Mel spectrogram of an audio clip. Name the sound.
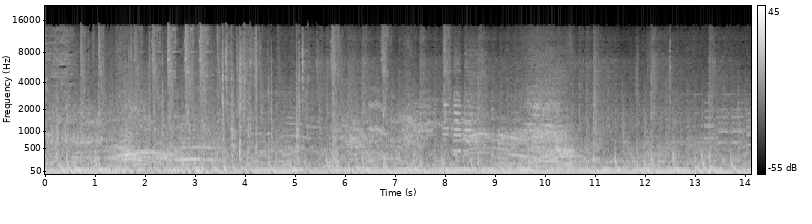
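car driving off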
